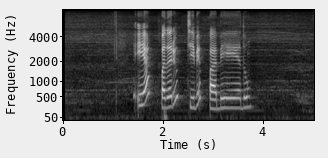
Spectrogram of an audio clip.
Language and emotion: Russian, positive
